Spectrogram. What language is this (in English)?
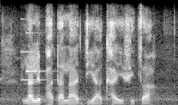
Tswana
